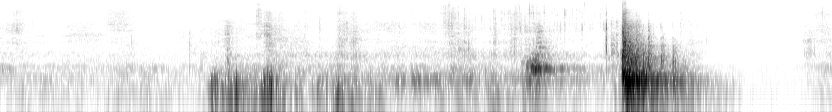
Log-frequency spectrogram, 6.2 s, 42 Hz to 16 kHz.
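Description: Door of a 1965 Chevrolet Impala two-door being shut with one loud thunk near the end, after a few seconds of shuffling and light knocks as someone climbs out of the car.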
